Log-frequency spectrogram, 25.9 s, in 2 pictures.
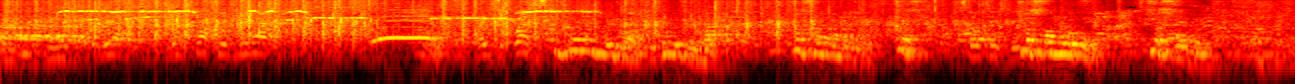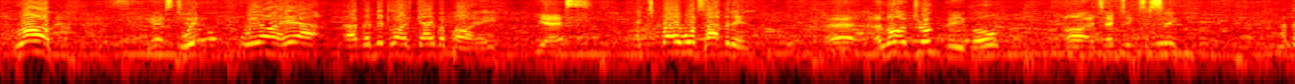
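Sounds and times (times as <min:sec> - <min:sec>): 
audience applause: 0:00.0 - 0:10.6
speech: 0:10.1 - 0:12.2, 0:13.1 - 0:13.6, 0:14.5 - 0:25.0.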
